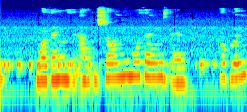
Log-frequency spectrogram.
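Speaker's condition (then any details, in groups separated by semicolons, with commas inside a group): Cerebral palsy; since childhood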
